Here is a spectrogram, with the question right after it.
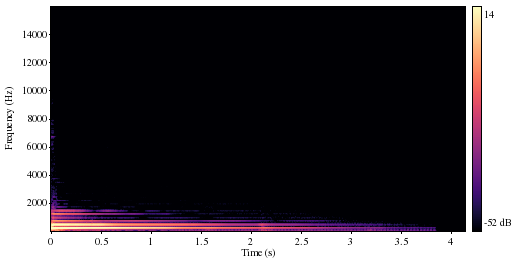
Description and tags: my mini guitar aria pepe
notes, string, nylon, guitar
